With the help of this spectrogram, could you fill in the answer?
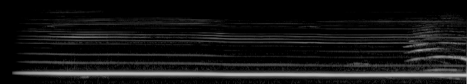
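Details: Eight-week-old captive wolf pups being socialized at a zoo discover their first howl: a single steady, clear tone with rich overtones, held for about four seconds, ending in a brief wavering break.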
